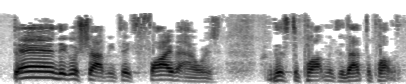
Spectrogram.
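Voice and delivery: normal talking voice

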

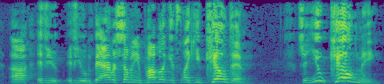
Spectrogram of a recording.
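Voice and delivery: loud, high-pitched impassioned lecturing; aggrieved kid declaiming a lesson; indignant argument. Acted. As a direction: argue the case at the top of your voice. Acted child arguing from rabbi's lesson.

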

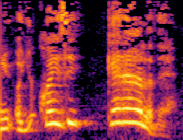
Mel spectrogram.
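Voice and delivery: high scornful jeer; light mock jeer; mocking crowd. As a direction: laugh him off the stage.

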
